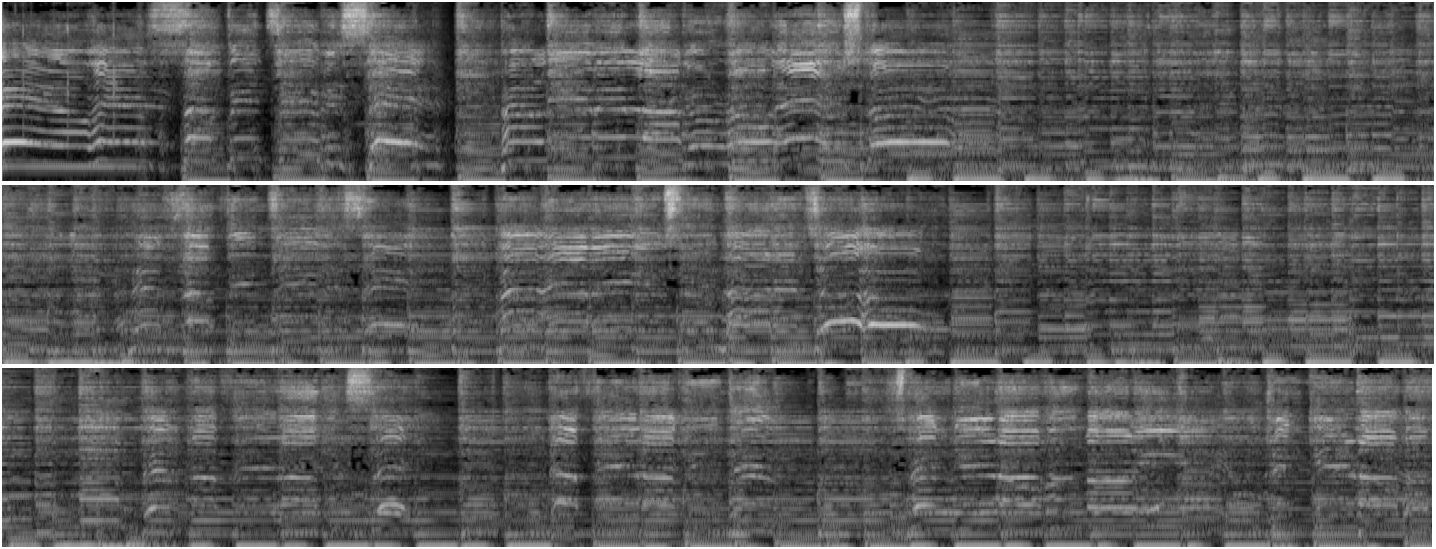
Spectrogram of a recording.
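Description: Live jamgrass band playing an acoustic tune on fiddle, two acoustic guitars and upright bass, the bass coming in with a steady pulse about a second in.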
